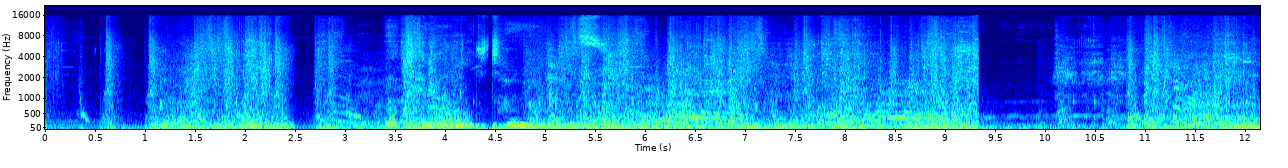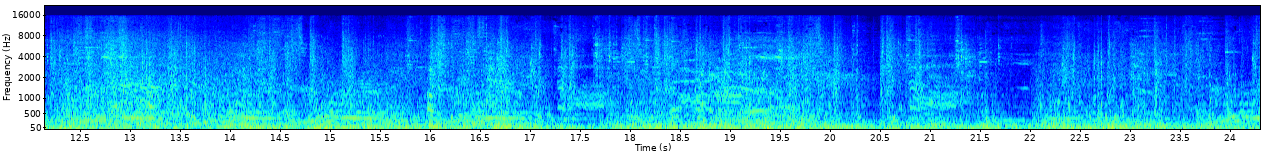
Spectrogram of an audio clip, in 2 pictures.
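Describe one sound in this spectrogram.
Weapons clash and clang in a busy battle.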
